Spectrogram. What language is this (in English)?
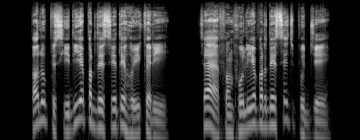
Kangri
